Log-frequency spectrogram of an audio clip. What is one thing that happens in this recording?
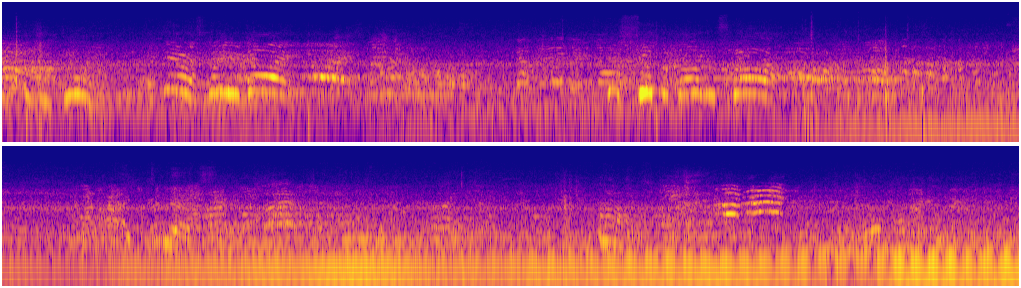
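Young players shout to each other across a large echoing hall.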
